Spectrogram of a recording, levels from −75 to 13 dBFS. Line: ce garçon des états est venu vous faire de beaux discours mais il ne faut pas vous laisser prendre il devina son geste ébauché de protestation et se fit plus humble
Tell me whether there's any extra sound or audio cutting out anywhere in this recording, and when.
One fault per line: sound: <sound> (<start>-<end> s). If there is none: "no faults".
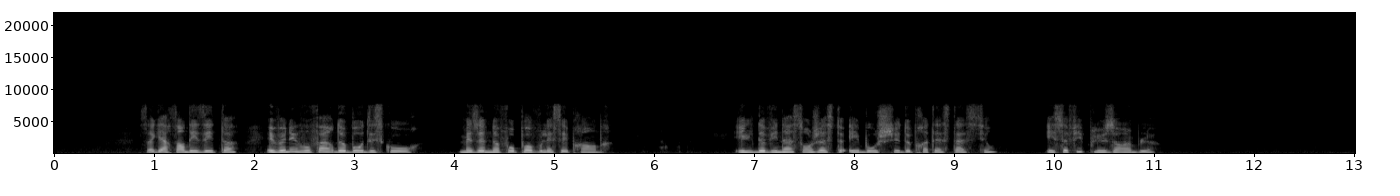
no faults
